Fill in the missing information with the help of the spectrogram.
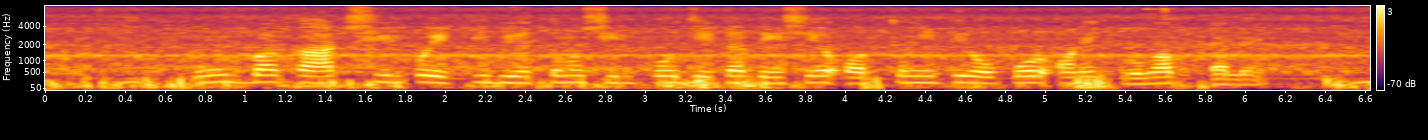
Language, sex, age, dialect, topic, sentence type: Bengali, female, 36-40, Standard Colloquial, agriculture, statement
